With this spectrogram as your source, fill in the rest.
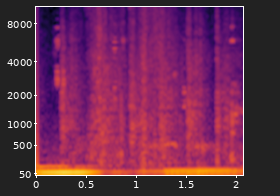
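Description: A crossbow fires with a sharp twang.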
